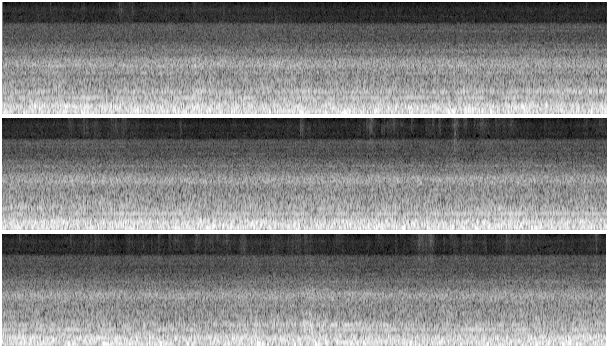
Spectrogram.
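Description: A motor whines with a steady tone inside the carriage.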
